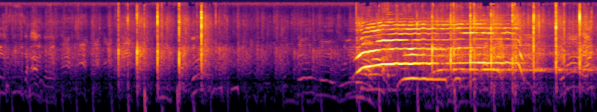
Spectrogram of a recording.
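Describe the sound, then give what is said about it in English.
An audience claps to welcome a speaker. Scattered claps open the scene, then the clapping swells abruptly about midway into fuller, louder applause that continues to the end. “So just welcome Lisa. Give her a hand, because she's so awesome.”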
